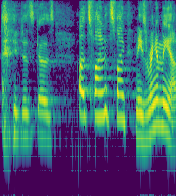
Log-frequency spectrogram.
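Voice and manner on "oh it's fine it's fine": breezy, dismissive, very high put-on British accent. Retelling a shoe clerk calming a crying customer: imitating British shoe clerk. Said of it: "'cause he's British".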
